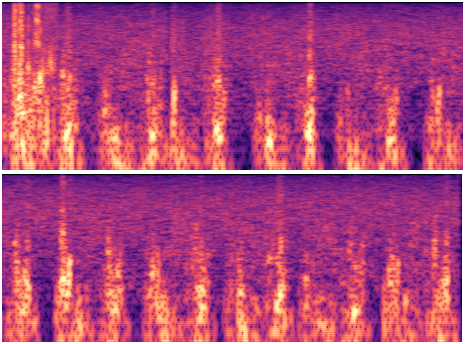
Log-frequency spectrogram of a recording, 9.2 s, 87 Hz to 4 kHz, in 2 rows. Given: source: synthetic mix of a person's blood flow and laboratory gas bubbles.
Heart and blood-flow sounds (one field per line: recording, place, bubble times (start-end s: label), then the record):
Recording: Doppler ultrasound of blood flow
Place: precordium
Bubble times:
0.01-0.60 s: bubbles
From the record:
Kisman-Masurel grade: 223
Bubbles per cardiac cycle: several, 3 to 8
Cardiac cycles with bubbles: 10 to 50%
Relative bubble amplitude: loud (0.450 to 0.775)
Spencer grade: 2 (many but less than half of the cardiac periods contain bubble signals, singularly or in groups)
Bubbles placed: only in the low amplitude regions of the cardiac cycle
